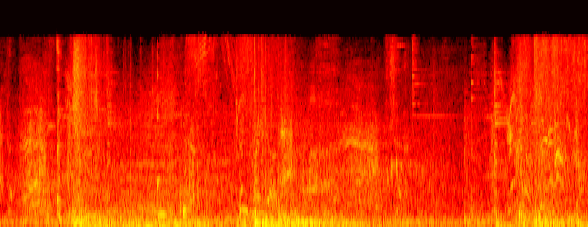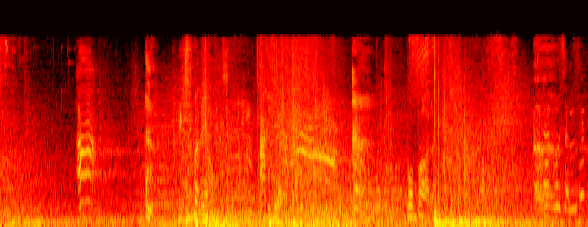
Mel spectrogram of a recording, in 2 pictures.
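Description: A Confringo fire spell explodes in the Hogwarts Legacy video game: booming, crashing blasts with shattering debris inside a dense, loud game mix, with voices speaking over it.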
